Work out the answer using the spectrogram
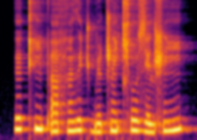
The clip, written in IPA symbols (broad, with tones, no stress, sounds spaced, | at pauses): ɘ˧˥ kʰ ĩ˧˥ pʼ a˩ h ɐ̃˧˥ ð ɨ˧ t͡ʃ b e˩˧ ʈ͡ʂ ɛ̃˧˥ t͡ɕʰ o˧ z e˩ lʲ ʂ ĩ˧˥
